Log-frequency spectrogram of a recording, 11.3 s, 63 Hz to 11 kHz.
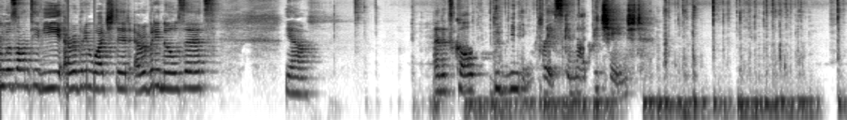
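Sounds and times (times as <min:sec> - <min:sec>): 
speech: 0:00.0 - 0:02.9, 0:03.8 - 0:04.3, 0:05.8 - 0:09.2
rapid typing on a computer keyboard while messaging: 0:06.2 - 0:11.2.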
